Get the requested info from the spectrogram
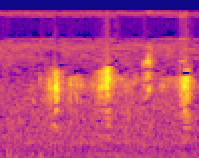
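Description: Oriental reed warbler giving four short, harsh, chacking notes about half a second apart over a soft background hiss.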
